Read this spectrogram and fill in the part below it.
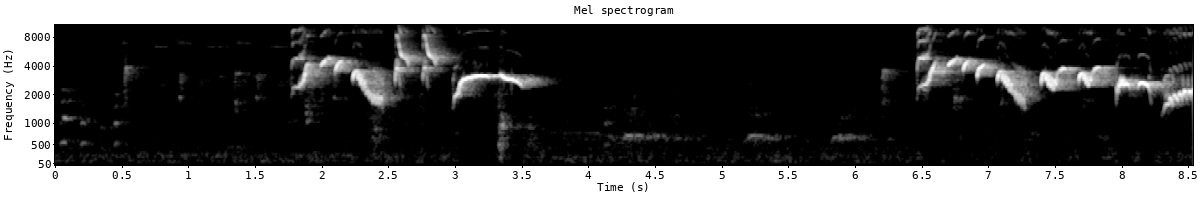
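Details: Orange-headed thrush singing at night to provoke rival males: two loud, rapid phrases of swooping, slurred, high whistles and buzzy notes, separated by a quiet stretch with a few soft chips.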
